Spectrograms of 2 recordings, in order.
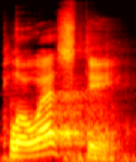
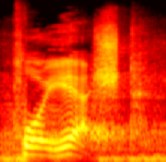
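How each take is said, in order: First: The name is said with an anglicized pronunciation. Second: The name is said with a Romanian pronunciation. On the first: The speaker calls it wrong. "we've Americanized or anglicized this word. Most of us grew up pronouncing it" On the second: The speaker calls it right. "I'm going to use the Romanian pronunciation"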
